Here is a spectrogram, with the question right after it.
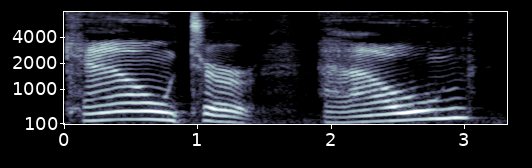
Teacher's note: this is a diphthong also two vowels in one syllable they have an ow sound ow oi but they are counted as one speech sound counter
